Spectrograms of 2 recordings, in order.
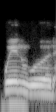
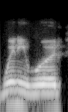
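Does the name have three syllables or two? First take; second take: two; three. First: The name is said with two syllables. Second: The name is said with three syllables. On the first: The speaker calls it wrong. "I thought it was Winwood how you pronounce it" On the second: The speaker calls it right. "but I guess it's actually Winniewood"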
